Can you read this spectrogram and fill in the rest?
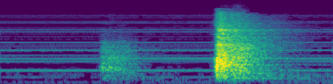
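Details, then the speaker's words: Advantage car lift on its first raise to the top, before lock adjustment: quiet motor hum with two separate metallic safety-lock clicks about half a second apart, not yet synchronized. "You'll hear the locks clicking as it's going up through each one of the holes. At this point, we have not adjusted them, so they're not clicking all at the same time."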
